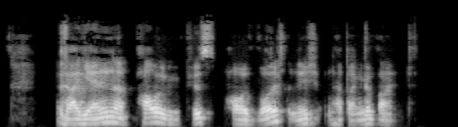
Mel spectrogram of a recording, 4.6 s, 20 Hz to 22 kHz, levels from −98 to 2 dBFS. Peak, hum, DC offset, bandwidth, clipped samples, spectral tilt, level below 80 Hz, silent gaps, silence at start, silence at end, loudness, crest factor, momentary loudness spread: -2 dBFS; none; under 0.1%; 12.5 kHz; under 0.1%; -5.5 dB/octave; -54 dBFS; none; 0.55 s; 0.65 s; -17 LUFS; 14 dB; 9 LU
